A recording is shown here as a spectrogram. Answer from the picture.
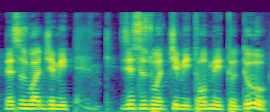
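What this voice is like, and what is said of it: Put-on French accent. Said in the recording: “that's my best French accent.”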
